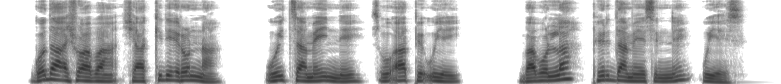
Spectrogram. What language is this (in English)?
Gofa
